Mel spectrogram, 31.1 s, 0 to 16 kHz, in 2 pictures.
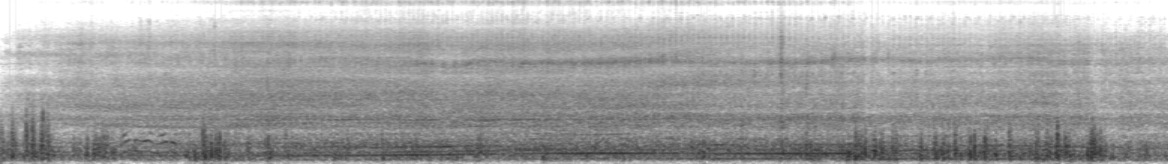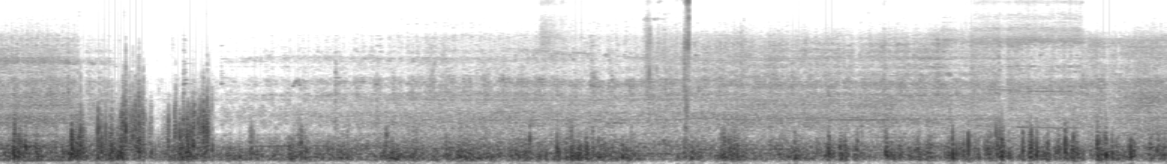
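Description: Massey Ferguson 1035 DI tractor's diesel engine running steadily close by.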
